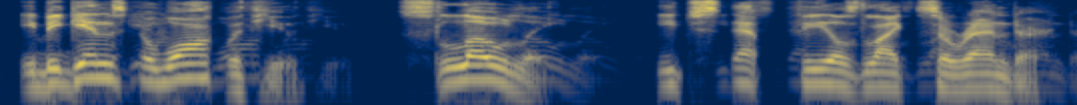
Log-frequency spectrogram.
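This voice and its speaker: Man, guided meditation narrator, soothing, deliberate, short paused phrases, highly varied intonation. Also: very animated, fairly bright tone.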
